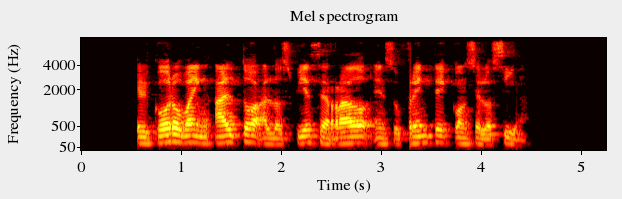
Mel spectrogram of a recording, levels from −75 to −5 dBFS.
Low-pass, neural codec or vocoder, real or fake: 7.2 kHz; none; real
